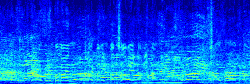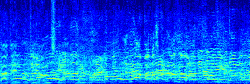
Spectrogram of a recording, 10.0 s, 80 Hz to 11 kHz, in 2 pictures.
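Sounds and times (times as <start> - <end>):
background voices chattering: 0.0 - 10.0
man talking close: 0.6 - 6.8.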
